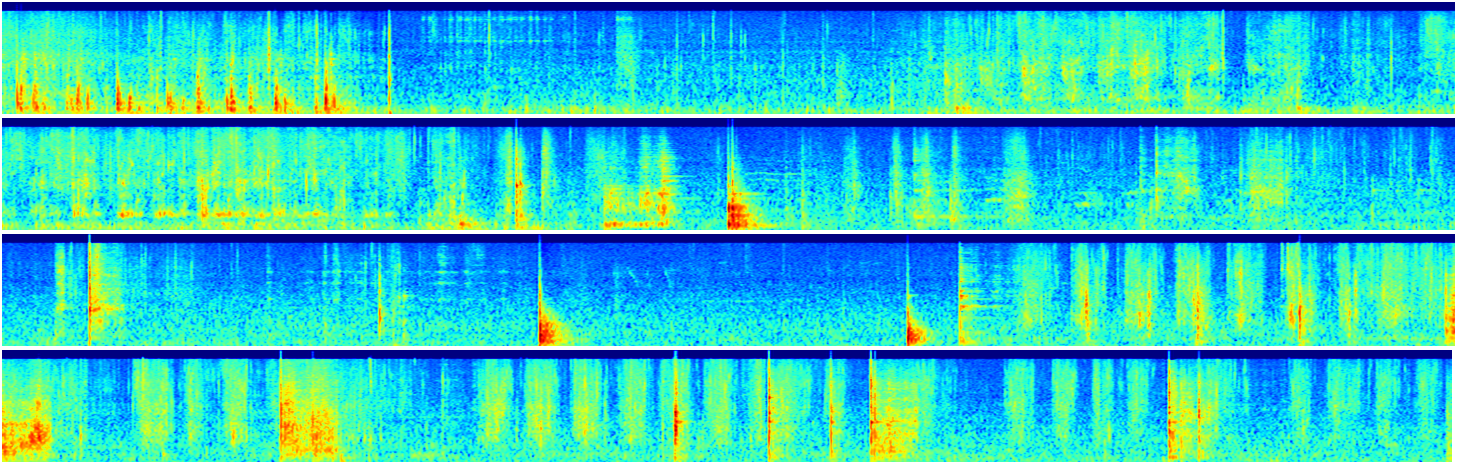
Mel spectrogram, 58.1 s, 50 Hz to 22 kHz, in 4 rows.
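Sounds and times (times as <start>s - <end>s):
spoon stirring in pot: 0.0s - 8.1s, 8.9s - 19.9s, 25.9s - 29.0s, 29.6s - 30.6s, 38.6s - 58.0s
kitchenware clatter: 20.6s - 22.2s, 38.6s - 40.0s
dishes clinking: 20.6s - 22.4s, 23.6s - 24.4s, 38.6s - 39.3s.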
